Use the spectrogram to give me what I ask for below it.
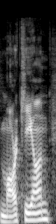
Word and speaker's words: Marcion: And his name means, it's pronounced Markion.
